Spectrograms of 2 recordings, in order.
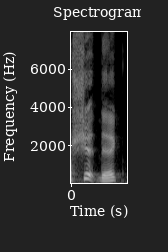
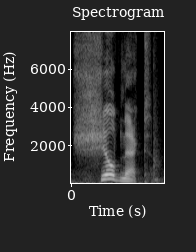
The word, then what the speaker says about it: Schildknecht: Colonel Shitdick, is I pronounce that right? I think so. Schildknecht. Schildknecht. Schildknecht was the owner and ringmaster.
